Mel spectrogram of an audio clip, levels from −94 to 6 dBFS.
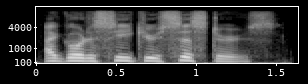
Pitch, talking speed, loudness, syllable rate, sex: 180 Hz, 220 wpm, -17 LUFS, 4.9 syllables/s, female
